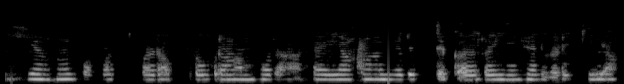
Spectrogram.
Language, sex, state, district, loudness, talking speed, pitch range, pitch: Hindi, female, Bihar, Gopalganj, -31 LUFS, 125 wpm, 220-235 Hz, 230 Hz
